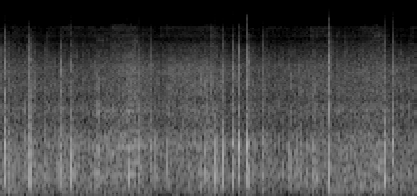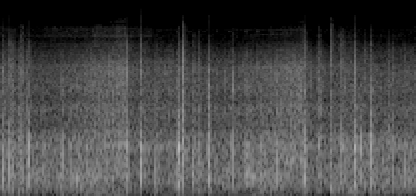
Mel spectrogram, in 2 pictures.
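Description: Aerial fireworks display: a steady run of sharp bangs and crackling pops from bursting shells, with tight clusters of pops partway through and again near the end.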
